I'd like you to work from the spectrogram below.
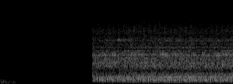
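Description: A K1A2 tank with a suspected engine fault running during joint military-civilian maintenance checks: after a brief silence a steady, loud engine drone with a constant low hum takes over and holds evenly to the end.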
